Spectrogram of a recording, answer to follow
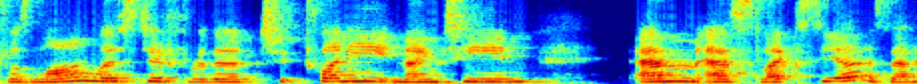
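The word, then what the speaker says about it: Mslexia: longlisted for the 2019 MS Lexia. Is that how you pronounce it? Oh, Miss Lexia, just one word.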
